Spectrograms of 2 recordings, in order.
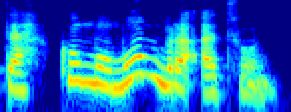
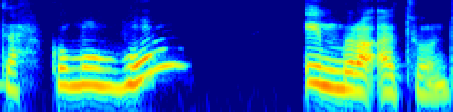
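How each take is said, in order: First: The words run together with an 'u' and no glottal stop. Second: A pause, then the second word starts with a glottal stop. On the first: The speaker calls it right. "So how would you join تحكمهم and امرأة? You would put a dhamma" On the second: The speaker calls it wrong. "So you paused at تحكمهم and then you said امرأة"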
